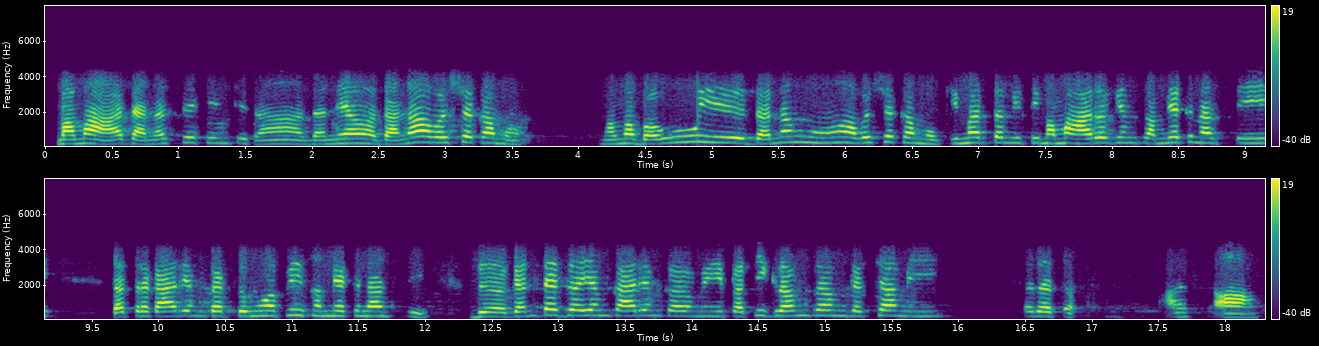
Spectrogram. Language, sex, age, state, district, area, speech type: Sanskrit, female, 45-60, Karnataka, Dakshina Kannada, rural, conversation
